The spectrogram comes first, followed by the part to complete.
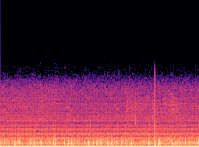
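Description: Steady, low electrical mains hum, with a single short click near the end.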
